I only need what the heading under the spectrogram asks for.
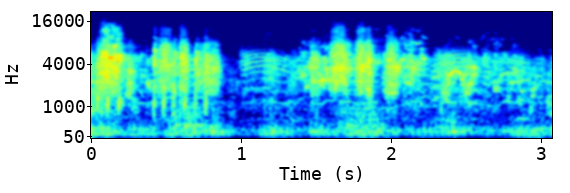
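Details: Budgerigars chirping while eating; harsh, buzzy chattering bursts in quick clusters, a loud scratchy burst at the start, then a softer run of warbled notes and scratchy squawks.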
